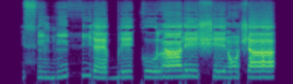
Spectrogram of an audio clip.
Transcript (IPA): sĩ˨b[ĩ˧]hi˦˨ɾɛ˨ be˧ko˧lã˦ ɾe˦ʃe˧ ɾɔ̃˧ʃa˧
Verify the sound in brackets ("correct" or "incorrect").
incorrect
